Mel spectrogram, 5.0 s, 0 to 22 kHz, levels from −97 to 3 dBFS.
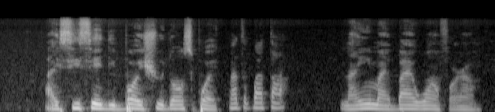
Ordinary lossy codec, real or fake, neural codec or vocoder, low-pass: none; real; none; 10.8 kHz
